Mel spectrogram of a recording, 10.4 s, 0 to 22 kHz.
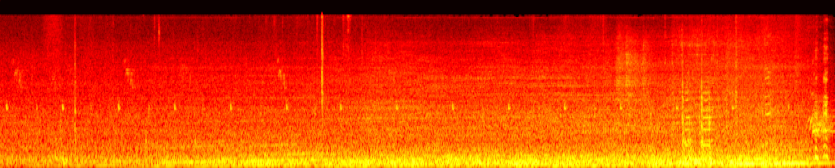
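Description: Inside a car cabin: engine and road noise growing louder as the car pulls away and gathers speed, with a turn-signal indicator ticking about once every 0.7 seconds.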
